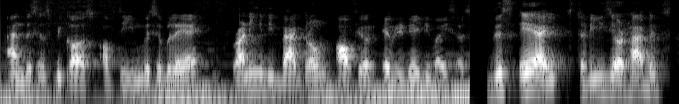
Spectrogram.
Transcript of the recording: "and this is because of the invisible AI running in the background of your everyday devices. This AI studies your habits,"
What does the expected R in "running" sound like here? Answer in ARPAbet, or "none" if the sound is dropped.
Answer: R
